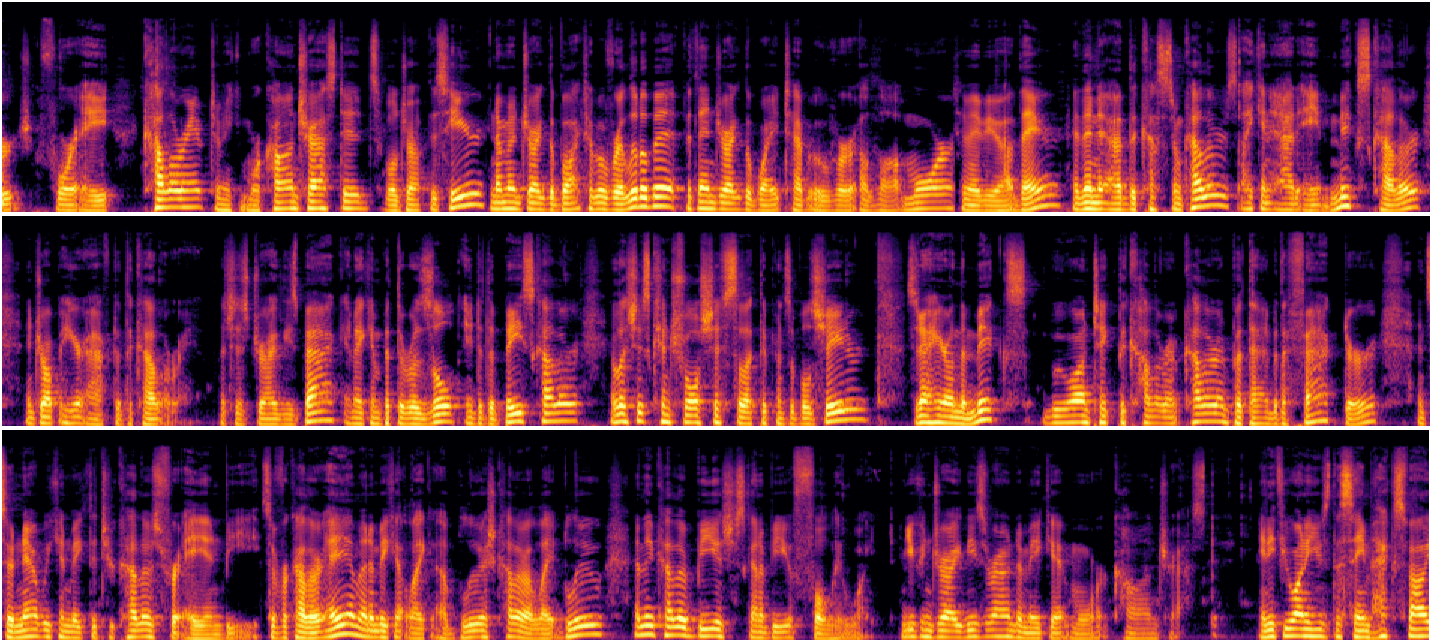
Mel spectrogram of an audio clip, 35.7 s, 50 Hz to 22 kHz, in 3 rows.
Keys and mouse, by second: 2.5 click, 3.5 middle click, 4.1 click, 5.6-8.0 drag, 8.2 middle click, 8.5 shift+a, 12.1 click, 12.6 click, 12.9 middle click, 13.6 click, 13.6 middle click, 13.8 g, 14.2 a, 14.6 click, 15.1 click, 15.2 click, 16.2 middle click, 17.4 ctrl+shift+click, 17.7 middle click, 18.3 drag, 18.6 middle click, 20.4 click, 21.7-22.6 drag, 24.5 middle click, 25.0 click, 28.7 click, 30.4 middle click, 31.2-32.0 drag, 32.5 click, 33.5 middle click, 33.8 middle click, 34.2 ctrl+v, 34.2 middle click, 34.9 middle click, 35.6 click.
